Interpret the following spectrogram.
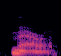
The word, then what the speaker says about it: Mara: I've been saying Mara. Is that the correct pronunciation? It's Mara like Tara. Mara.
